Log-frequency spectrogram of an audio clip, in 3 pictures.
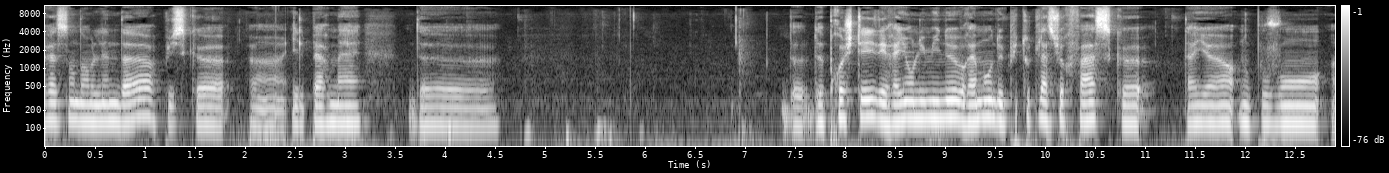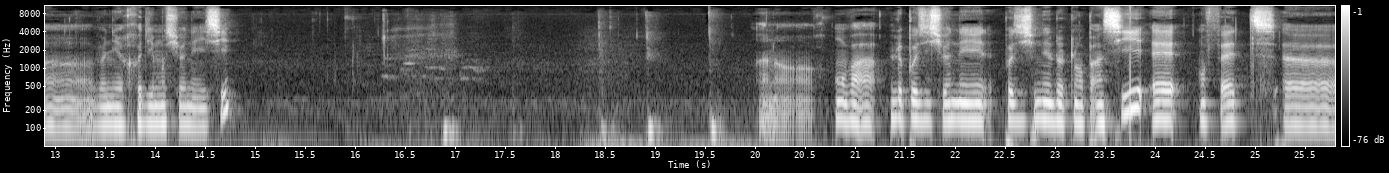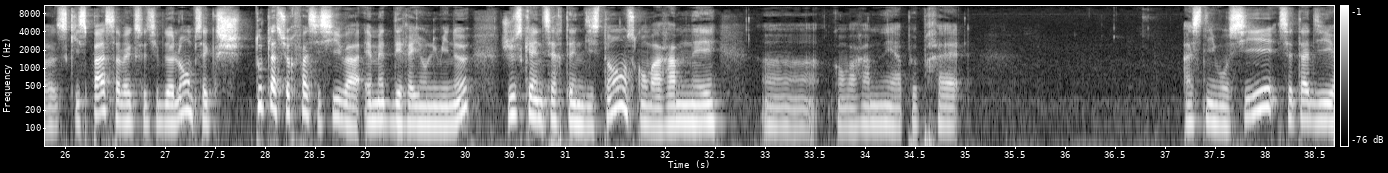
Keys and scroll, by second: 1.6 KP_7, 4.8 KP_7, 6.3 g, 8.2 r, 16.2 KP_3, 17.8 r.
